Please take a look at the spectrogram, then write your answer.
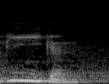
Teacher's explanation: IE tetap aja dibaca I, tapi lebih panjang. Ibaratnya I-nya itu dua gitu ya.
